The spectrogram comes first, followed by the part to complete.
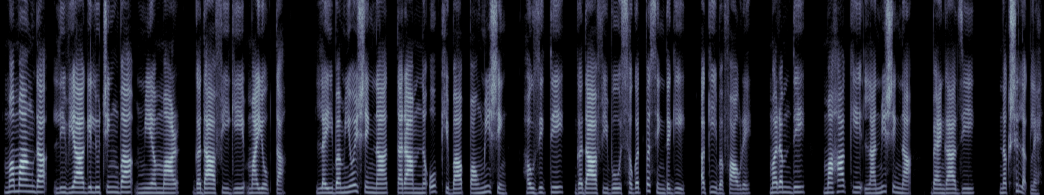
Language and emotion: Manipuri, neutral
